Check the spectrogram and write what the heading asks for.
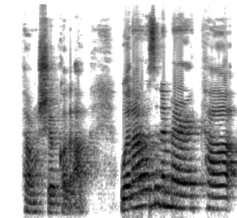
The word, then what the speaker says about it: pain au chocolat: The pronunciation is quite close to the French pronunciation actually. It's not that different, it's just pain au chocolat.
